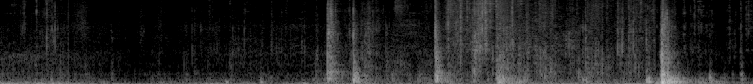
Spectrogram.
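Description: Scuffling movement: a series of irregular knocks and rustles, ending in one heavy thump about five seconds in.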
